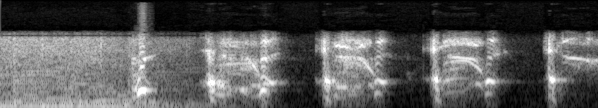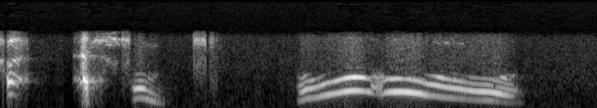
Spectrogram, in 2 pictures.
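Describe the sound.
A fit of harsh, raspy coughing after smoking: about seven rough coughs in a steady rhythm, tapering off, followed by a brief wavering voiced groan.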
